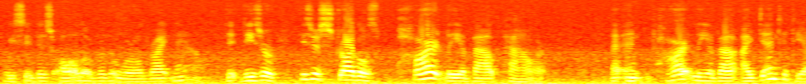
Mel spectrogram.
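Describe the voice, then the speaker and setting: Hesitant man with a gravelly voice. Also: fairly high pitch, dark tone, slight background noise, low-quality recording. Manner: hesitant, many fillers and restarts. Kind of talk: reflective conversational talk.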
